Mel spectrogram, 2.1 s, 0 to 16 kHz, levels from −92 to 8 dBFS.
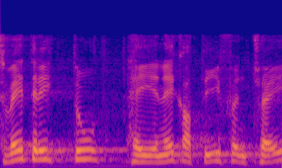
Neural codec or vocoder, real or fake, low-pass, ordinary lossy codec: none; real; 7.2 kHz; none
